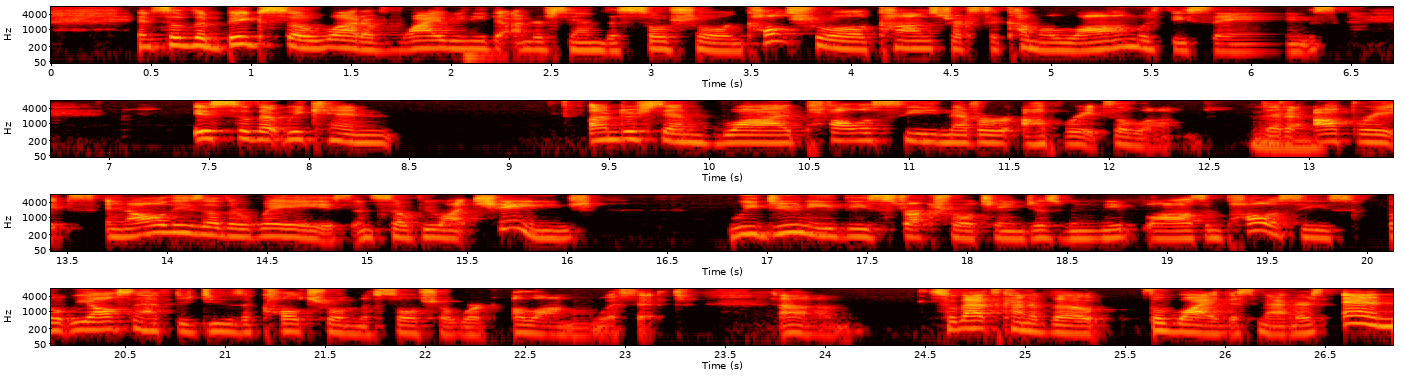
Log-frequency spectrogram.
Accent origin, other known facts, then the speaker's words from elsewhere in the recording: Minnesota, United States; I talk a little bit in the intro about, you know, my experience as growing up around the Twin Cities.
